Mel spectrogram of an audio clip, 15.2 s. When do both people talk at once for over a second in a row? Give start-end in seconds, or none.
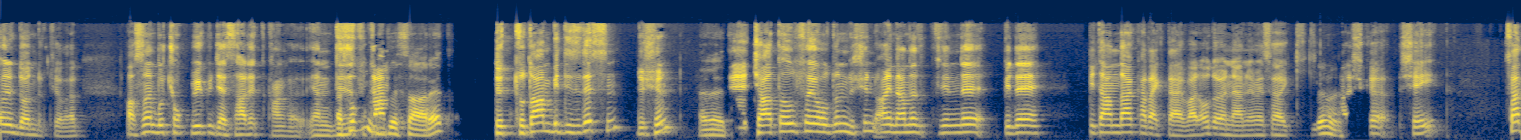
none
